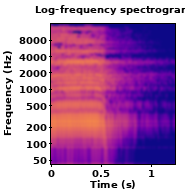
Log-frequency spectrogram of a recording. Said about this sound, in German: Moo, moo, hier kommt die Post. Kuh, moo, moo.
